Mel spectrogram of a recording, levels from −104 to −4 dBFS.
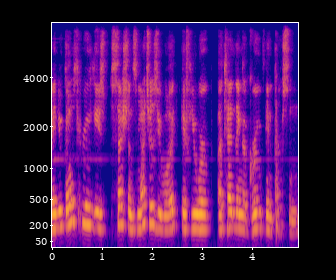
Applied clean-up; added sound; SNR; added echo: neural mask model DeepFilterNet 3.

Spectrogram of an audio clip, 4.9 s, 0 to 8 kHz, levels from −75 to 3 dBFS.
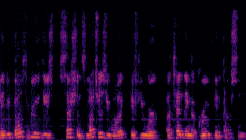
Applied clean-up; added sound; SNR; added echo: neural separator model SepFormer DNS4.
